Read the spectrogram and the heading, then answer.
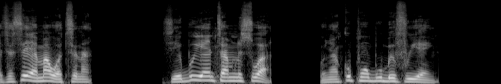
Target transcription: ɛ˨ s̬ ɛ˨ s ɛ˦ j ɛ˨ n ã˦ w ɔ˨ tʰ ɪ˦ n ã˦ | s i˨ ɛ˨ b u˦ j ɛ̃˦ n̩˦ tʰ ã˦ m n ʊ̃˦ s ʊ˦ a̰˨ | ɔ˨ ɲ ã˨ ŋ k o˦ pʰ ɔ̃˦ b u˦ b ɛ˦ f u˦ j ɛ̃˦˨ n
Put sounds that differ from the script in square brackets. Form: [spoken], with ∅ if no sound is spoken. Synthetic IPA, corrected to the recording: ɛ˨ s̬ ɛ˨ s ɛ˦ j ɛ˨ [m] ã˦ w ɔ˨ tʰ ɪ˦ n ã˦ | s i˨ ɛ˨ b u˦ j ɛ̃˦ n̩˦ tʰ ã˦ m n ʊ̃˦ s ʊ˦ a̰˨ | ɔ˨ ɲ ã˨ ŋ k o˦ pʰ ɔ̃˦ b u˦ b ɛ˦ f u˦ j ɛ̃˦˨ n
